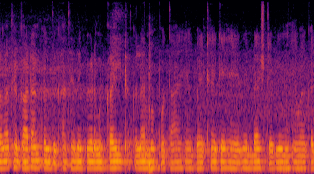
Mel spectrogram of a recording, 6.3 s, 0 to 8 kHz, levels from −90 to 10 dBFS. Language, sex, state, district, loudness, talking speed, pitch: Hindi, male, Chhattisgarh, Bilaspur, -17 LUFS, 180 wpm, 110 Hz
